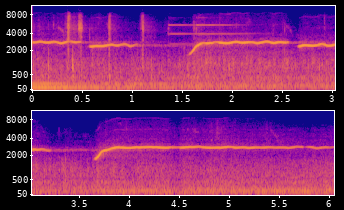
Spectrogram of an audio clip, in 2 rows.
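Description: A woman whistles a slow, eerie tune from the 1968 thriller film Twisted Nerve, holding long steady high notes joined by upward slides, with a faint low background murmur and no talking.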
